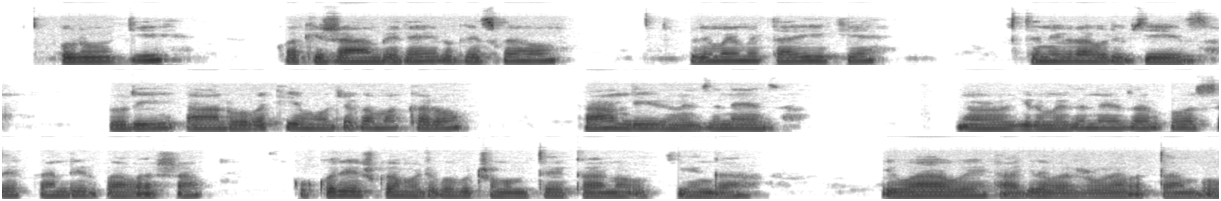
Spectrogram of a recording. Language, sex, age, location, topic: Kinyarwanda, female, 25-35, Musanze, finance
